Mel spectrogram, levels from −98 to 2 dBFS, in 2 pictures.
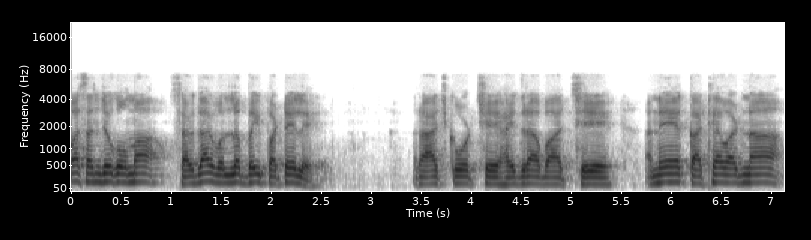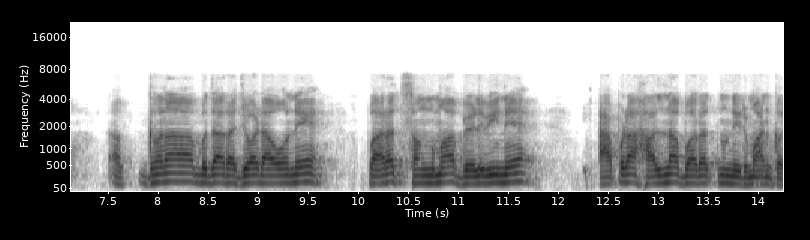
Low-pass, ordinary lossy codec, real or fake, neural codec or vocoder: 7.2 kHz; none; fake; codec, 16 kHz, 4.8 kbps, FACodec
